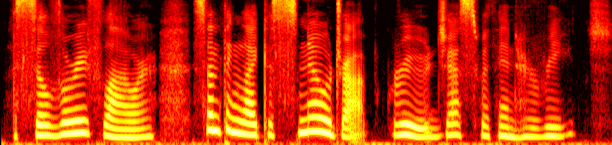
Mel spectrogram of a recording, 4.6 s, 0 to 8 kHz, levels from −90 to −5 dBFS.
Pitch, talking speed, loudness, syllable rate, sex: 215 Hz, 170 wpm, -16 LUFS, 4.9 syllables/s, female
